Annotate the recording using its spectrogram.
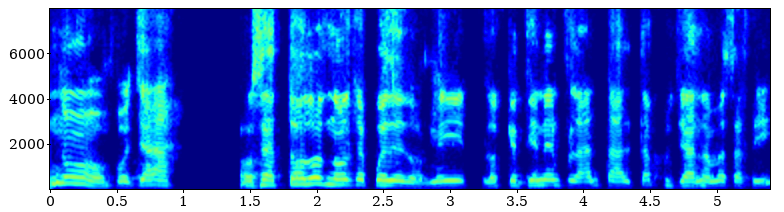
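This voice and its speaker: Recorded dry and close with no echo, a woman talks fairly slowly at a medium pitch with ordinary pitch variation. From Mexico, Chalco (State of Mexico). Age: 50s. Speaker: flood-affected resident. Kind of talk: on-site news interview.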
